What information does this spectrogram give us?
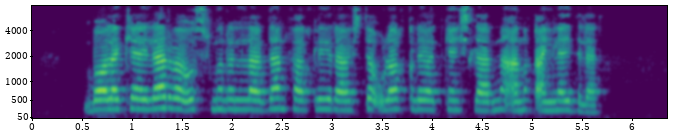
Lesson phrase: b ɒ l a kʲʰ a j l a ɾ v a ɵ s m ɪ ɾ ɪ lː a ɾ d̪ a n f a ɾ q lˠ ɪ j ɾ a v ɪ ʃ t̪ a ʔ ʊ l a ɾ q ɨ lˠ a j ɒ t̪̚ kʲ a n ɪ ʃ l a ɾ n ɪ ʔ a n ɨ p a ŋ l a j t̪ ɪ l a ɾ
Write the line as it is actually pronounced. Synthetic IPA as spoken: b ɒ l a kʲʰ a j l a ɾ v a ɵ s m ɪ ɾ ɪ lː a ɾ d̪ a n f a ɾ q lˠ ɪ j ɾ a v ɪ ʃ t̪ a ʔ ʊ l a ɾ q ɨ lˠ a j ɒ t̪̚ kʲ a n ɪ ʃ l a ɾ n ɪ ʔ a n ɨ q a ŋ l a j d̪ ɪ l a ɾ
